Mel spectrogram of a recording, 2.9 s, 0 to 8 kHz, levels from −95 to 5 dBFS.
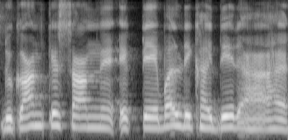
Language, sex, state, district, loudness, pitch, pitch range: Hindi, male, Jharkhand, Garhwa, -15 LUFS, 190 Hz, 180-200 Hz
